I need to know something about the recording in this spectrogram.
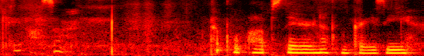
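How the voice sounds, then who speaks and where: A woman in a soft-spoken, often whispered ASMR roleplay as a chiropractor, giving gentle, reassuring instructions. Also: lowish voice, unhurried, noisy background. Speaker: ASMR host playing a chiropractor.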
